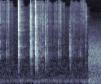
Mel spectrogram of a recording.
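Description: Several light, irregular clicks as a mobile phone is tapped to dial a call. Music starts near the end.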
